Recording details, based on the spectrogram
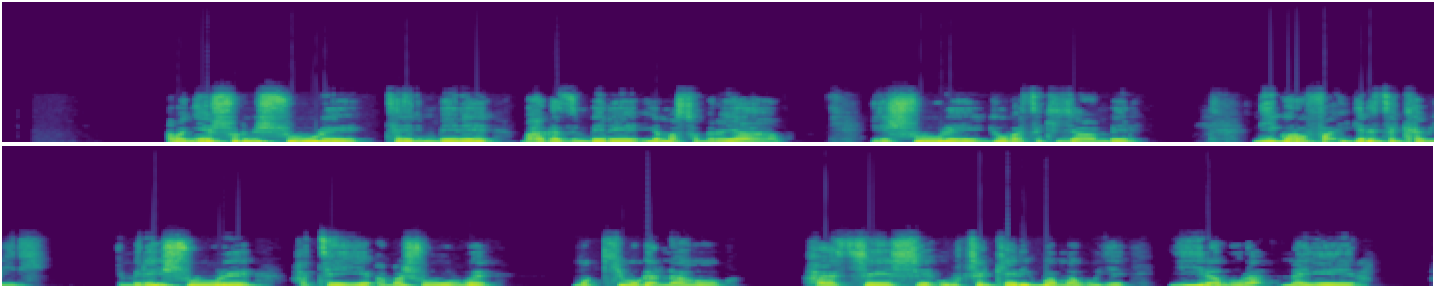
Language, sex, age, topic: Rundi, male, 36-49, education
